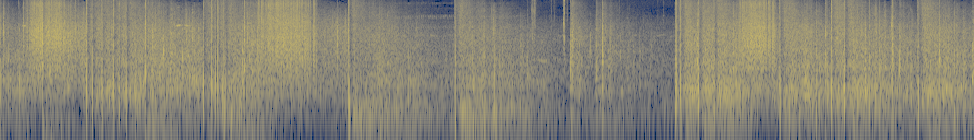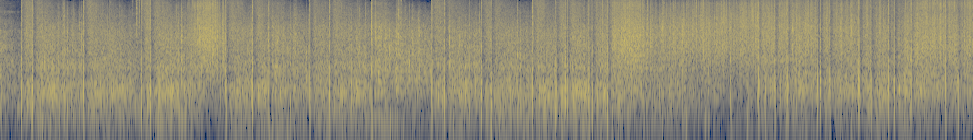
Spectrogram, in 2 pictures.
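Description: Aerial fireworks show: a dense, continuous barrage of bangs and crackling. It thins out and quietens for a few seconds, then comes back loud all at once about a third of the way in.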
